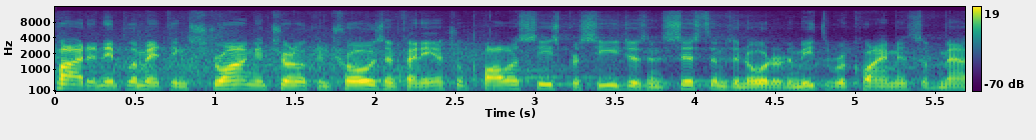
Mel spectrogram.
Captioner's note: applause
